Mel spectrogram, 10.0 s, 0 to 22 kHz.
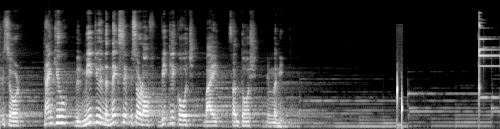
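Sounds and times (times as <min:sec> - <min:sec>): bright bell ding: 0:09.6 - 0:10.0.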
